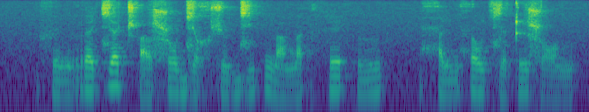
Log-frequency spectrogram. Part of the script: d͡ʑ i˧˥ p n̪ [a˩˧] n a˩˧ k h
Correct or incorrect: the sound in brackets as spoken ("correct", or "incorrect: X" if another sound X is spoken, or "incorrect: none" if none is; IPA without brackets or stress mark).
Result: incorrect: a˩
